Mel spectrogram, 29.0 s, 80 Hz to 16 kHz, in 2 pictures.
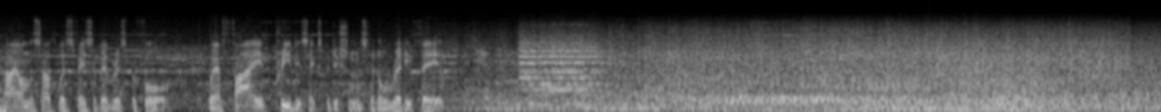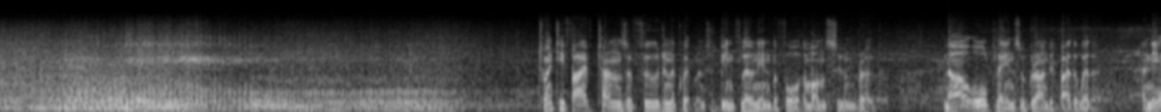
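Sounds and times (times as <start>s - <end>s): vehicle horn: 5.4s - 7.7s
motor vehicle passing: 5.8s - 21.1s.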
